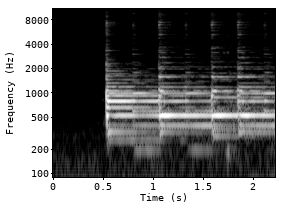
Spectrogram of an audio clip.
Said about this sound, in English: I'll give you my current ringtone.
